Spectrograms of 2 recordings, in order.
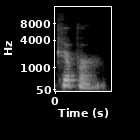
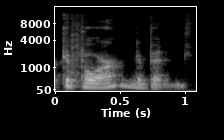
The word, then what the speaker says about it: Kippur: the day of atonement Yom Kippur or Kippur doesn't matter how you say it so you have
